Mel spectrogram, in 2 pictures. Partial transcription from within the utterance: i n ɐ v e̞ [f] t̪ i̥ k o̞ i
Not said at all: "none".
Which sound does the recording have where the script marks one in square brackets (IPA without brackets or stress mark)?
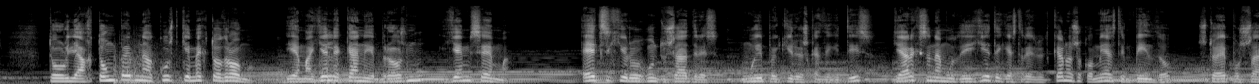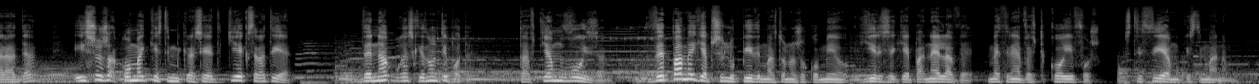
f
